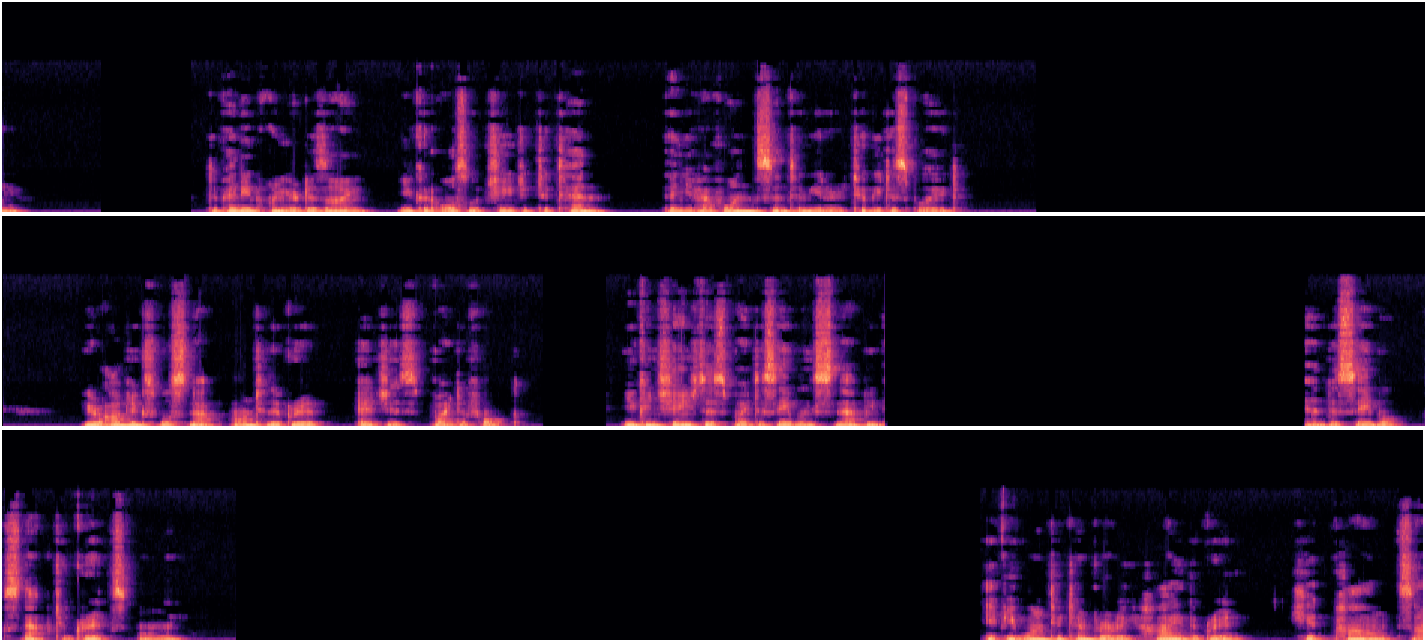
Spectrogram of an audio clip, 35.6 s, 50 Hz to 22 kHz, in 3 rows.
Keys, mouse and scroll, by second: 0.7-1.4 drag, 5.1 KP_1, 5.3 KP_0, 6.2 KP_Enter, 9.8 click, 11.6-13.2 drag, 13.6-15.1 drag, 16.0 click, 17.7 click, 19.2-20.9 drag, 22.4 click, 24.0 click, 26.9-27.4 drag, 27.6-28.1 drag, 28.8 click, 34.3 #.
